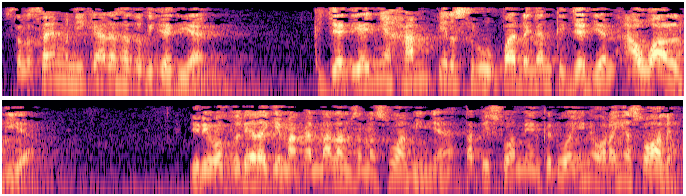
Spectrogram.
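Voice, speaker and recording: A man's voice: a little high, a little hiss or hum. A man preaching a sermon that tells a story, acting out the quoted dialogue with a rising and dropping voice. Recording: echoey hall, dull lo-fi sound.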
